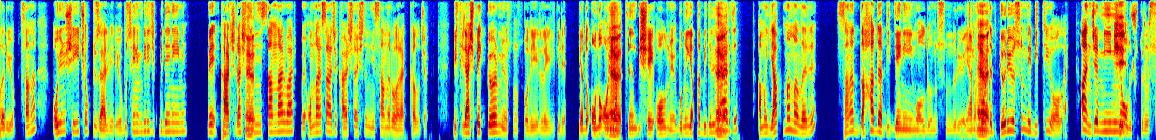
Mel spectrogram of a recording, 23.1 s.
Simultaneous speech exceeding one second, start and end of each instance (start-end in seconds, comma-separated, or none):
none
